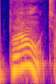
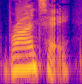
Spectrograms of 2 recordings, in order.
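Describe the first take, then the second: First: The name ends without a final vowel syllable. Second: The final e is said as its own syllable. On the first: The speaker calls it wrong. "Without those two dots, we'd probably say Bront" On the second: The speaker calls it right. "we have to pronounce it as a separate syllable"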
